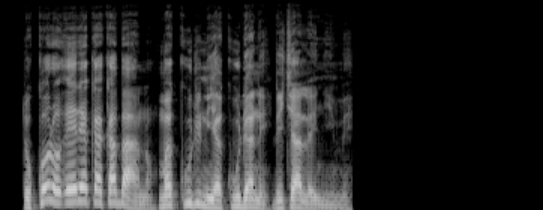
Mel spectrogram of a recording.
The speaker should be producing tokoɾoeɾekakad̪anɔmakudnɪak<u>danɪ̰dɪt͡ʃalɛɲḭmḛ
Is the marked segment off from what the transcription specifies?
no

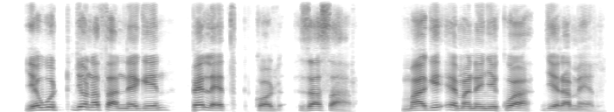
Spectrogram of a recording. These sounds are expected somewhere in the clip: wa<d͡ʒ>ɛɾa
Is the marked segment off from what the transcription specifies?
no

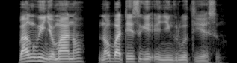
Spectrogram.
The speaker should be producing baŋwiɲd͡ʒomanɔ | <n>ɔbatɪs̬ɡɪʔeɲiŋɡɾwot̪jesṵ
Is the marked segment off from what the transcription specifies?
no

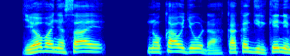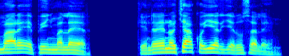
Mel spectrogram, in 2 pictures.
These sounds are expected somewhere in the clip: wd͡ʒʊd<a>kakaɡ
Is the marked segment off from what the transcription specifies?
no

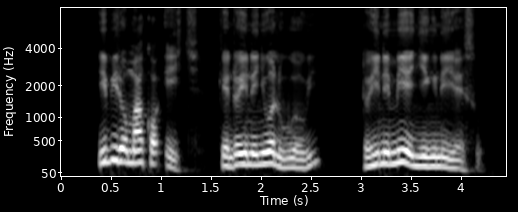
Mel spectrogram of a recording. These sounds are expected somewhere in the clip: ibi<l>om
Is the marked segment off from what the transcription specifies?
yes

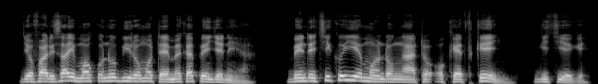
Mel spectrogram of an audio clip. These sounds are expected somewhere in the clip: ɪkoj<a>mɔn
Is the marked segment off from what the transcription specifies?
yes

